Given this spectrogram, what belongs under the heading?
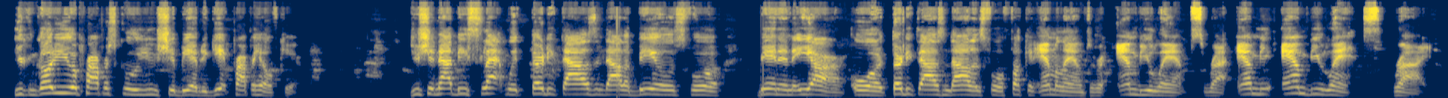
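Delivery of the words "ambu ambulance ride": slow, deliberate, careful syllable-by-syllable enunciation. Speaker says a word slowly because people mock how they say it, saying the word slowly. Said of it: "I have to say that slow".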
